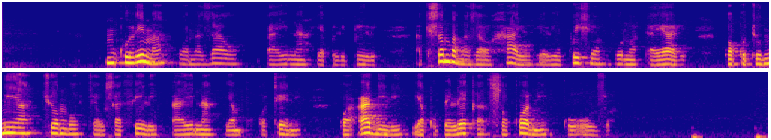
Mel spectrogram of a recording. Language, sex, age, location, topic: Swahili, female, 25-35, Dar es Salaam, agriculture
